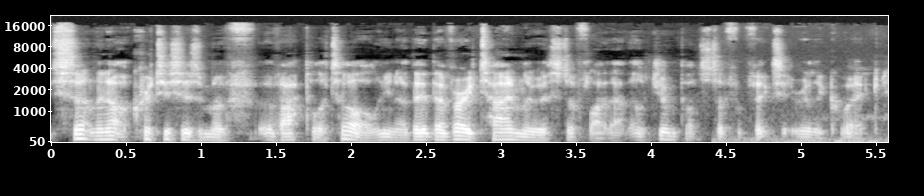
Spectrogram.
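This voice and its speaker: A man with a Yorkshire accent talks at a very fast pace, his loudness swinging a lot. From Yorkshire, northern England. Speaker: tech podcast co-host. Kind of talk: casual chat. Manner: hesitant, many fillers.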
